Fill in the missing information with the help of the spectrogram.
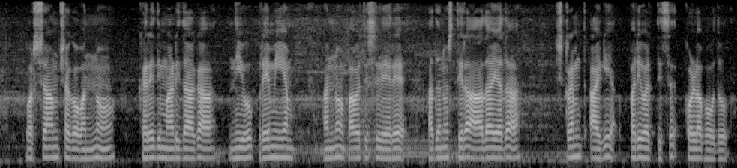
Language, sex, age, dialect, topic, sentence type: Kannada, male, 18-24, Dharwad Kannada, banking, statement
